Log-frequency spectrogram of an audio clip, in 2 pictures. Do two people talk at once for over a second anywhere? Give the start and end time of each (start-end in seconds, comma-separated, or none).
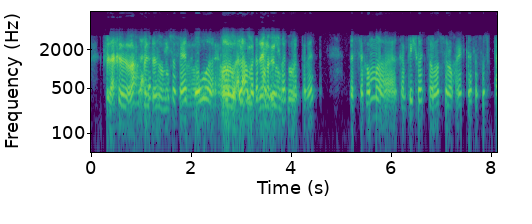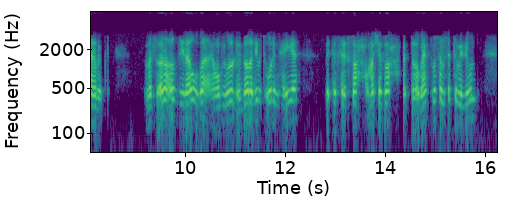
0.9-4.2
